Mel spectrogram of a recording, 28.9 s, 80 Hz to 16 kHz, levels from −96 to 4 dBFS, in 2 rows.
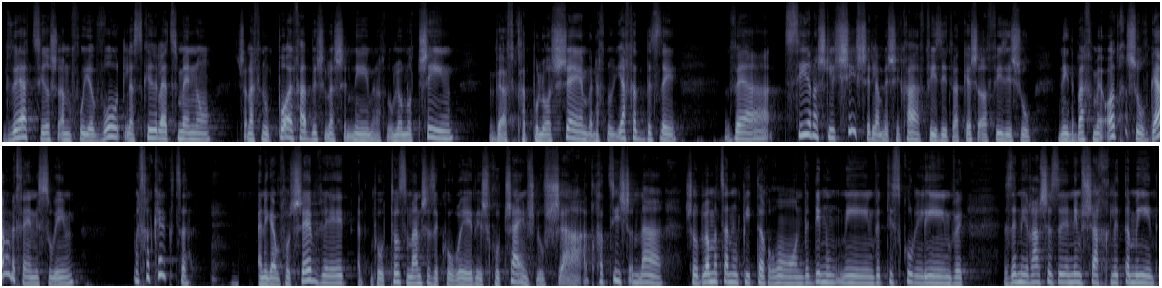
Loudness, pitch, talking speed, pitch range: -42 LUFS, 170 Hz, 125 wpm, 155-200 Hz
